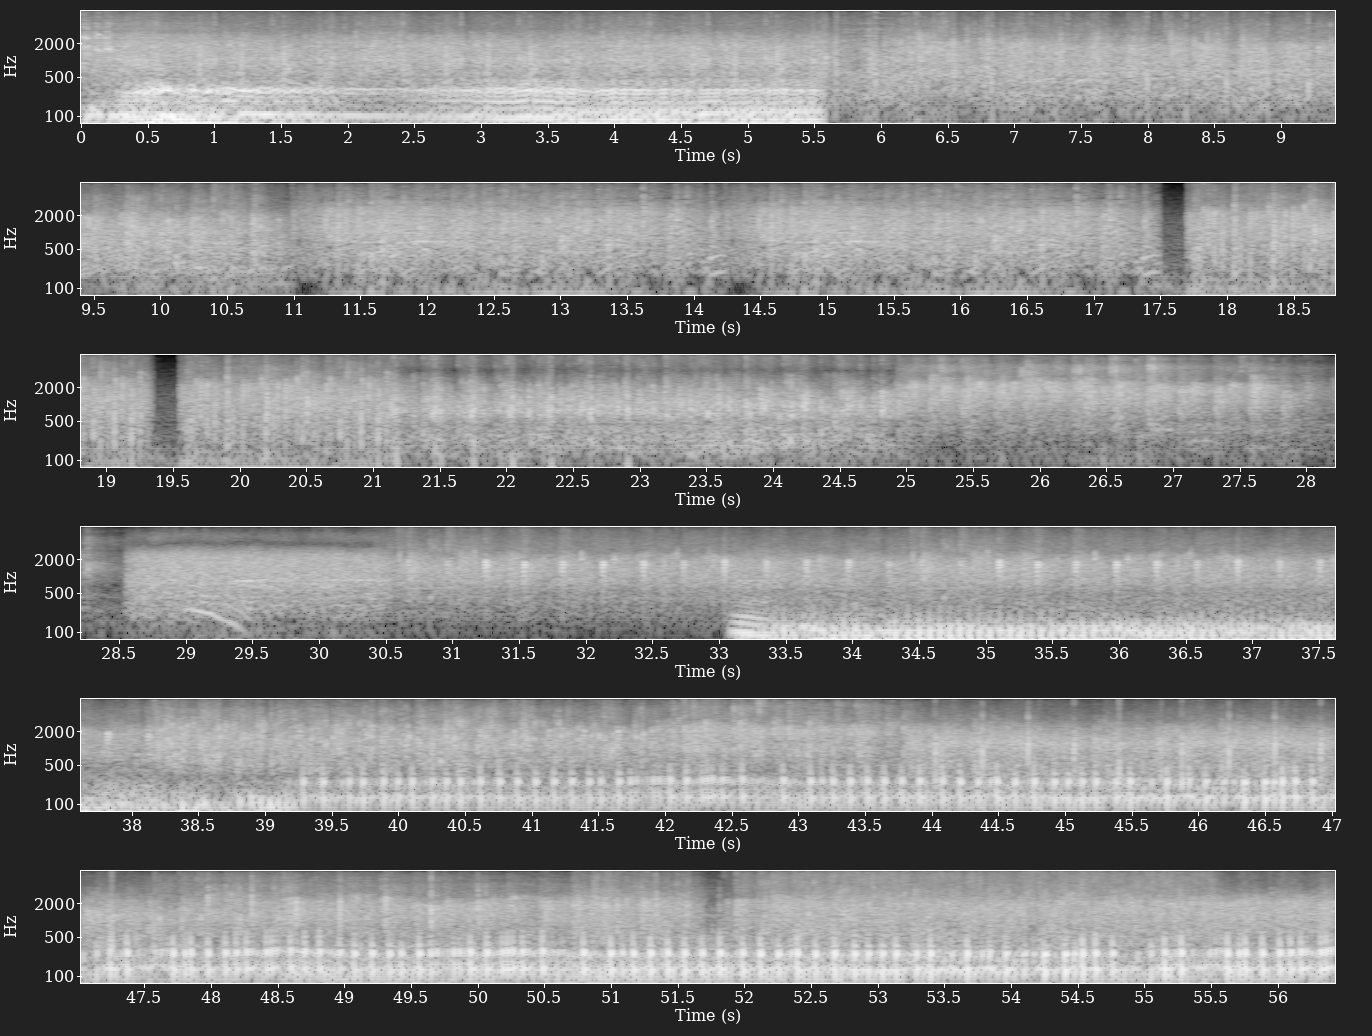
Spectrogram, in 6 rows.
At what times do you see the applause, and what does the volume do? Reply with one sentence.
You can hear the applause from 0.0 to 56.3 s, at a steady volume.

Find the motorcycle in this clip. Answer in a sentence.
You can hear the motorcycle from 0.0 to 5.6 s and from 33.0 to 56.3 s.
